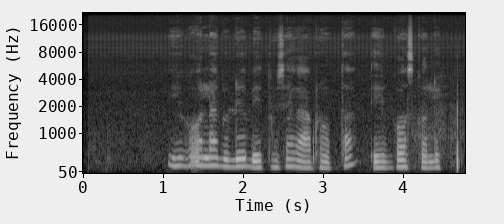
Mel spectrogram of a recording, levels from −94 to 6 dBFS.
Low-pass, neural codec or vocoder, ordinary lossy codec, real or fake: none; none; none; real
